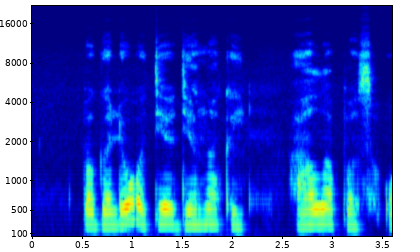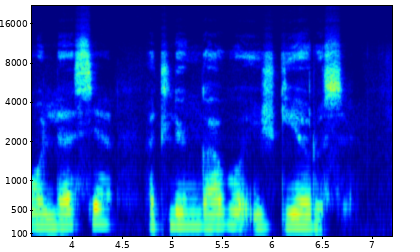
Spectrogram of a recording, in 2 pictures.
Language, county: Lithuanian, Vilnius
